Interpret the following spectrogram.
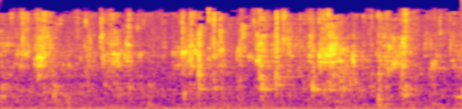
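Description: Chicken broth bubbling and sizzling in a hot pot of sautéed vegetables, with irregular small pops and crackles over a steady low hum.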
